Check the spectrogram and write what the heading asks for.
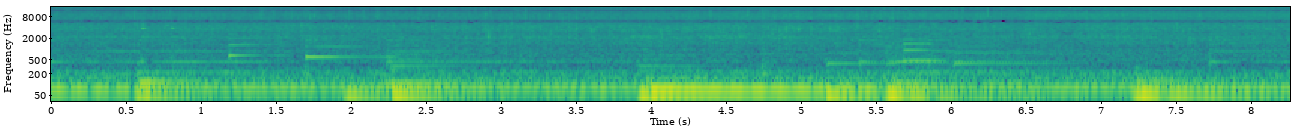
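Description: Chicken pieces and sliced onion sizzling in melted butter in a nonstick frying pan, stirred with a silicone spatula; a steady frying hiss. Background music with a bass line plays over it.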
